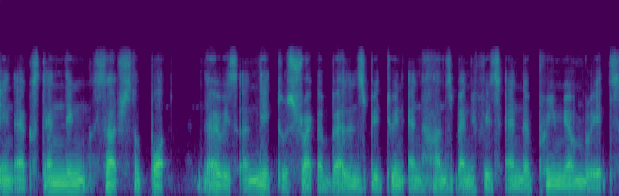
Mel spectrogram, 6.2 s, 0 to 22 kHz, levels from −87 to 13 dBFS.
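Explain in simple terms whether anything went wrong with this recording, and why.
Two short moments sound rougher than the rest. Both are a lost packet rebuilt from error correction. The first is at 0.59 to 0.69 s, and the second is at 2.55 to 2.69 s. In each, some chunks of the sound never arrived. Each later chunk carried a cheaper backup copy of the missing one, and the listener's end played that copy. So nothing drops out. The audio just turns grainy and noisy for a split second.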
